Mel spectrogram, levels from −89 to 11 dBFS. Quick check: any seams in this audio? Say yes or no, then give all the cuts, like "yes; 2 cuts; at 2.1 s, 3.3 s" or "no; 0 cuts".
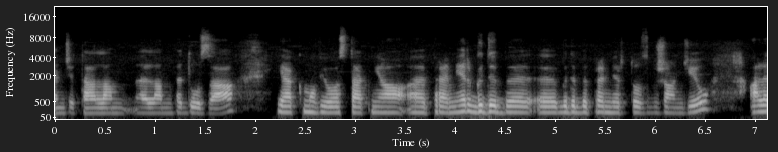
no; 0 cuts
